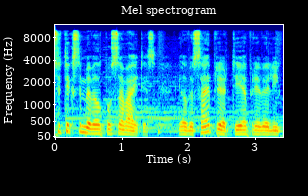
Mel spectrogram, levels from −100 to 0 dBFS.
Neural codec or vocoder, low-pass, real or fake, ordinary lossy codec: none; 9.9 kHz; real; Opus, 64 kbps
